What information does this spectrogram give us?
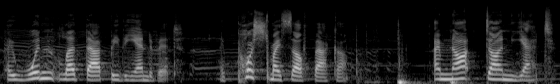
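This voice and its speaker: A woman's voice: mid-range voice, measured pace, a bit bright, faint music behind, lightly acted. A woman playing a determined young zombie girl in an audio drama, earnest and theatrical, both in dialogue and first-person narration. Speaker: lead character and narrator.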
